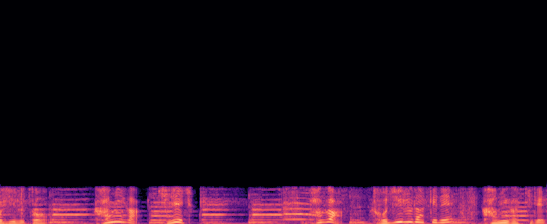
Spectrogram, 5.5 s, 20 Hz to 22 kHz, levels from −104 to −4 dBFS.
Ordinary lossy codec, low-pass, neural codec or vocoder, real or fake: none; 3.6 kHz; codec, 16 kHz, 16 kbps, FreqCodec, larger model; fake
